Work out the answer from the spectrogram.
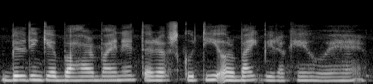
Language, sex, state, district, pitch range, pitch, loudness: Hindi, female, Arunachal Pradesh, Papum Pare, 185-200 Hz, 190 Hz, -18 LUFS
